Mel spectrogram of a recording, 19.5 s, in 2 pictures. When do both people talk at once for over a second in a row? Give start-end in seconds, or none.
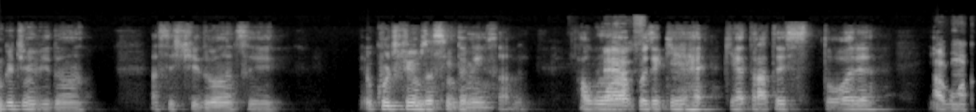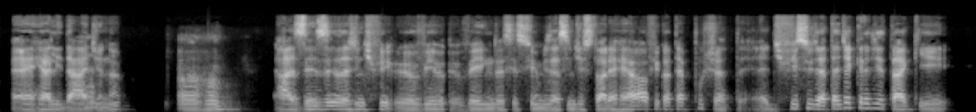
none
